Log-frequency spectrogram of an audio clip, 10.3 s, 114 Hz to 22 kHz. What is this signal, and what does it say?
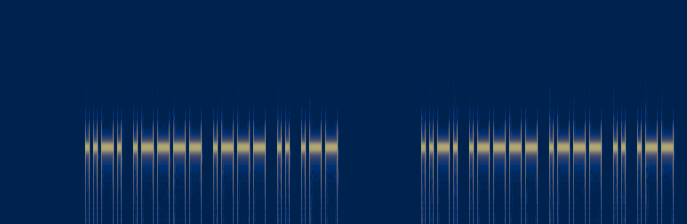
Morse code, heard as a keyed tone, about 20 wpm, 700 Hz. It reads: F1JIW F1JIW
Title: DXCC-100 Call Signs - 5 Characters - Repeated 3x - 20wpm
